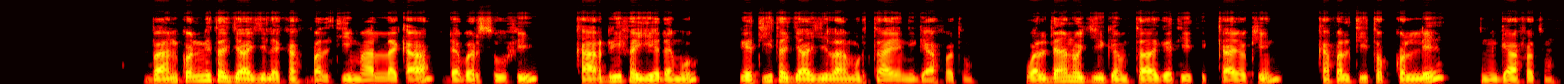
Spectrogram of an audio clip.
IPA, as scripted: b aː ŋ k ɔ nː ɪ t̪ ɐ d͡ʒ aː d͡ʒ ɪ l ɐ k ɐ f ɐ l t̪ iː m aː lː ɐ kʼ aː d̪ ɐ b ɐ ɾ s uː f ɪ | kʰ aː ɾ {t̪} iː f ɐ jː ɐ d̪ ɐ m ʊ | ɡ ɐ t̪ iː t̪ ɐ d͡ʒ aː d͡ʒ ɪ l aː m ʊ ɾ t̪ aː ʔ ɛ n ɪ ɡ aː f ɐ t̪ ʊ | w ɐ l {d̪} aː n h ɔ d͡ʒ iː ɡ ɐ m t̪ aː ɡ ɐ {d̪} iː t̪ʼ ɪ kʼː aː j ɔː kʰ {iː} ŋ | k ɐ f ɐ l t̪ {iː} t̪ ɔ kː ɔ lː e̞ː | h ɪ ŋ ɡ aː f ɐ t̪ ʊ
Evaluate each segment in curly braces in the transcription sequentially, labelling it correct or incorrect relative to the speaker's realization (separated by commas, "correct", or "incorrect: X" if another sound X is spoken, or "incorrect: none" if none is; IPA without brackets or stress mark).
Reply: incorrect: d̪, correct, incorrect: t̪, correct, correct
